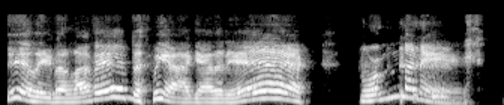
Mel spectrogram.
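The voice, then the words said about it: Jon Lovitz impression. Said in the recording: “We should have John Lovitz officiate our next wedding.”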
